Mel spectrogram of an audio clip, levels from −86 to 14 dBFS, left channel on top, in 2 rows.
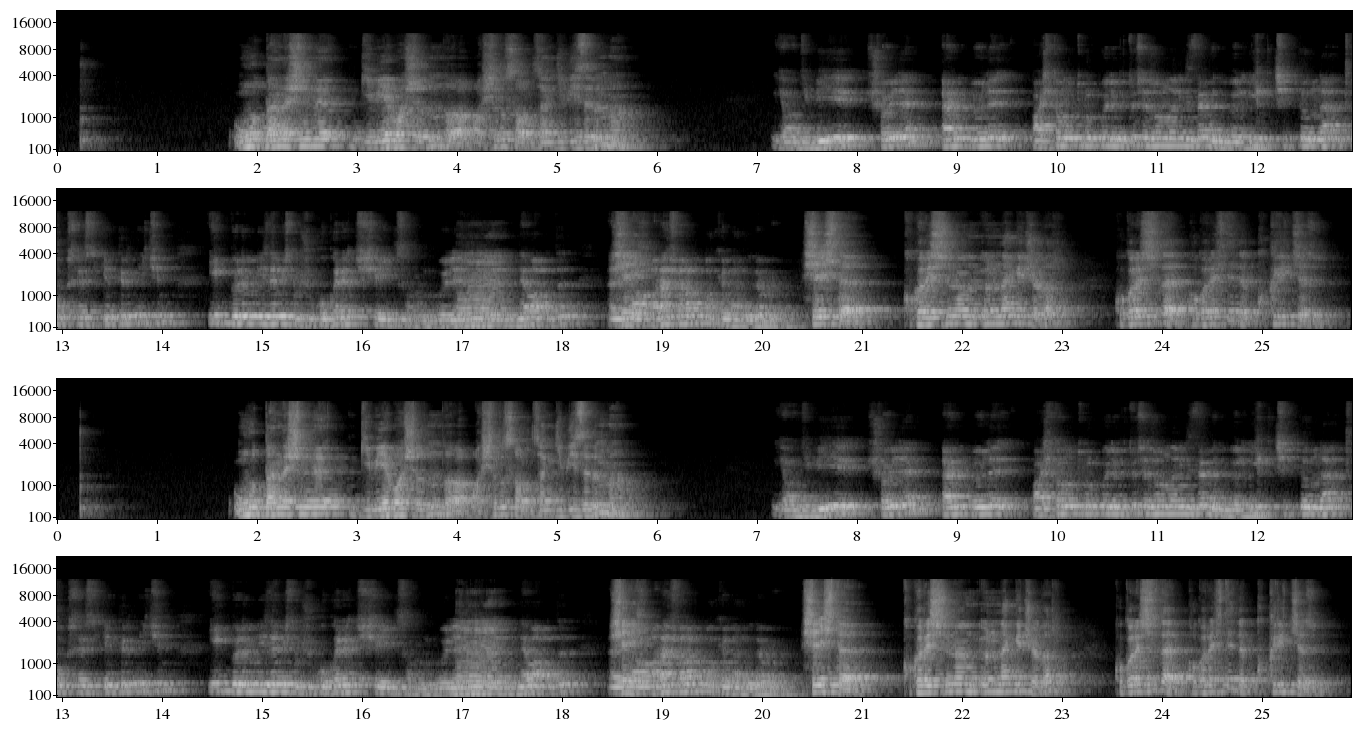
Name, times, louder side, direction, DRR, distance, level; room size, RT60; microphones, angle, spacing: voice 1, 1.8-5.7 16.9-17.4 18.5-18.8 20.4-21.0 21.4-23.0 23.5-25.5, right 1 dB, 70° right, 0 dB, 0.5 m, -23 dB
voice 2, 7.1-14.1 14.5-18.1 18.4-20.2, equal, 50° left, -4 dB, 0.8 m, -24 dB
2.4 x 2.2 x 3.2 m, 0.90 s
head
